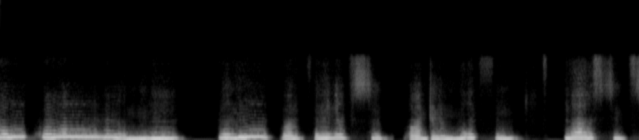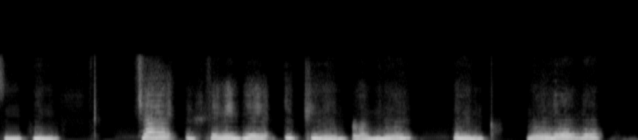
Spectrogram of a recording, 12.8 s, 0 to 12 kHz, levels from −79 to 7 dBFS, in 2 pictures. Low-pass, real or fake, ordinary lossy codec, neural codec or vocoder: 7.2 kHz; fake; AAC, 48 kbps; codec, 16 kHz, 0.5 kbps, FreqCodec, smaller model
